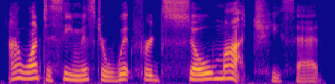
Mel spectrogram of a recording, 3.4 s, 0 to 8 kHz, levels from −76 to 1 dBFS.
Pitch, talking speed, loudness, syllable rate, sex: 175 Hz, 180 wpm, -21 LUFS, 3.6 syllables/s, female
